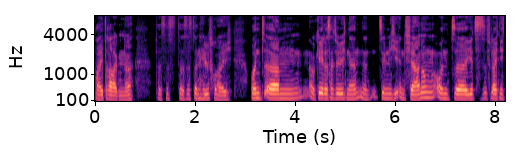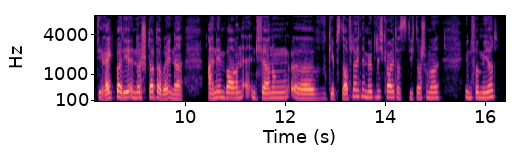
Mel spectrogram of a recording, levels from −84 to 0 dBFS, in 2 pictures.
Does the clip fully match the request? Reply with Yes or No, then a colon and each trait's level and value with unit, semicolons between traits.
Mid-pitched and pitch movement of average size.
Yes: medium, 165 Hz; average, 3.1 semitones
